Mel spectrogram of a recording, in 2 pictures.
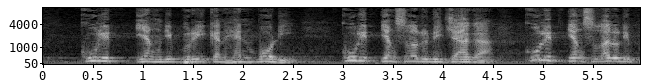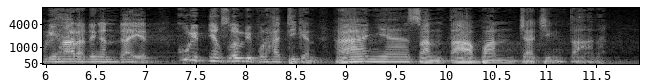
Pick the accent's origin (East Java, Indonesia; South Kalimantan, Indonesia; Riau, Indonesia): Riau, Indonesia; dari mana? Dari Riau. Orang Jawa apa orang Melayu? Saya orang Melayu.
